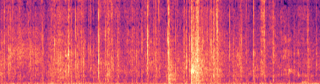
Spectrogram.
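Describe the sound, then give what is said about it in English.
Paper cards being drawn and handled from a deck make a steady run of soft crinkling and rustling with a few sharper snaps. The sound is fairly quiet throughout and no voices are heard. “So right now, we're going to get out our cards and draw for you what it is we'll be talking about.”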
